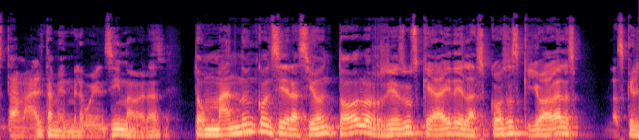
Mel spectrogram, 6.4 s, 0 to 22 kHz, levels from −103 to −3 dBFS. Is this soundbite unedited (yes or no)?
yes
